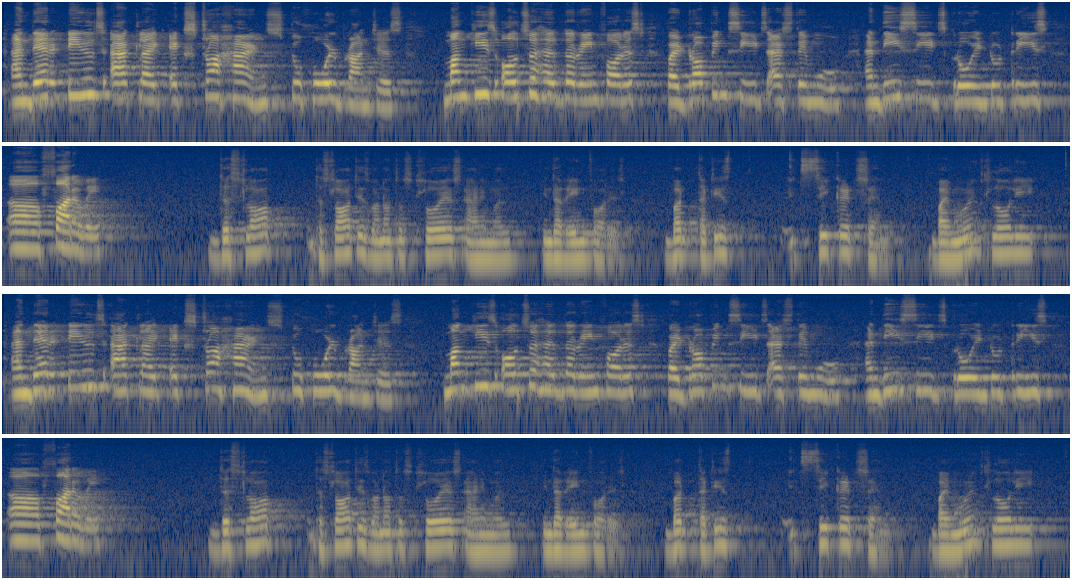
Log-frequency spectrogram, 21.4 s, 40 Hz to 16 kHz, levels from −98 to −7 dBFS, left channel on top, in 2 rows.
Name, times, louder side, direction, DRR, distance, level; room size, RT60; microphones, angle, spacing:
voice 1, 0.1-4.0 4.4-6.4 6.7-8.4 8.6-10.4 10.7-11.7, left 4 dB, 80° left, 9 dB, 1.4 m, -31 dB
voice 2, 12.7-13.4 13.7-15.8 16.1-16.9 17.3-18.0 18.5-19.6 20.0-21.0, equal, 15° left, 8 dB, 1.0 m, -38 dB
26.5 x 24.0 x 8.3 m, 1.3 s
head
